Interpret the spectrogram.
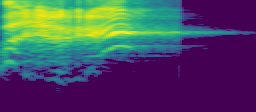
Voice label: Sprout Vocal Surprised; Friendly; Sproutfolk; Fey Hub Sprout

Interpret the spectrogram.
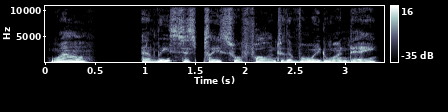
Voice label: Ambient Sedentary, en; Duviri

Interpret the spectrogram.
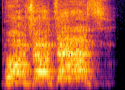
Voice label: Reload, Corpus Venus Male; Warframe; CorpusVenusMaleA

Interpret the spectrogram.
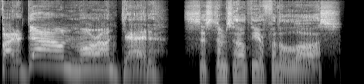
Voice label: Crew Gun Kill Fighter, Male; Dialog; en; Warframe; Railjack Crew; Red Veil

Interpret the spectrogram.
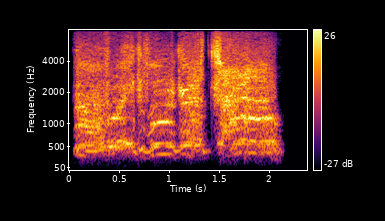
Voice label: Attack Grineer Manic; Battle Barks

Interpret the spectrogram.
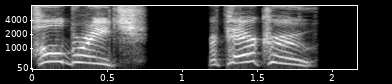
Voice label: Crew See Breach, Steel Meridian Female; Dialog; en; Warframe; RailjackCrew

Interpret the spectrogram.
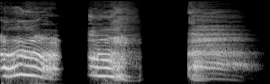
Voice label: Death, Female; Warframe; Railjack; Steel Meridian

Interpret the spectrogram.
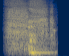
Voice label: Struggle, Battle Barks; Warframe; Grineer Manic

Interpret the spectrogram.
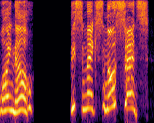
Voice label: Villagers Male, Cetus Invasion

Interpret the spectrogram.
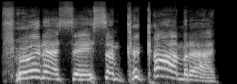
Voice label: Cover Me Eximus Grineer Female; Warframe; Battle Barks

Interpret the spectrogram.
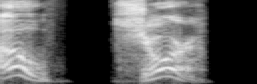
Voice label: Crew Accept, Male; Warframe; Railjack; Perrin Sequence

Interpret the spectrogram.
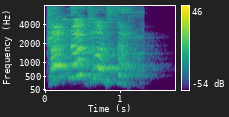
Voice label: Pre Death Sinecure Soldier Female; Battle; Barks; Dialog

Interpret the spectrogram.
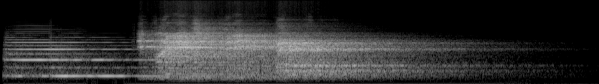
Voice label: Guild Announcer; Warframe

